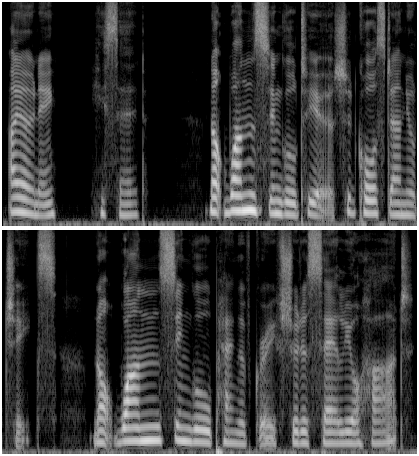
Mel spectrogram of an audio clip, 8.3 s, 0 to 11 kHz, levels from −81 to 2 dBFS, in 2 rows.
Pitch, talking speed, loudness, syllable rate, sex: 185 Hz, 160 wpm, -19 LUFS, 4.0 syllables/s, female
